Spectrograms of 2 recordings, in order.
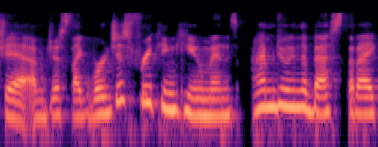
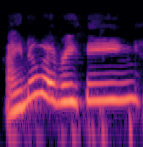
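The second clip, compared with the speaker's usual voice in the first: mock guru; 10 semitones higher than usual. Mocking the fake all-knowing self for Rain: high hammed-up guru. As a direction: preach it like a smug false guru, pitched high.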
